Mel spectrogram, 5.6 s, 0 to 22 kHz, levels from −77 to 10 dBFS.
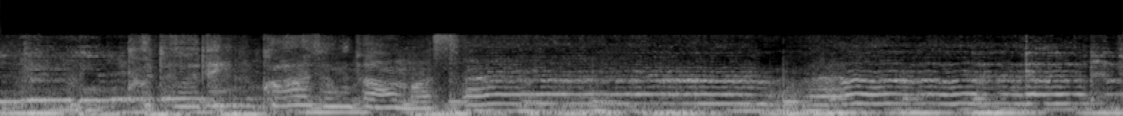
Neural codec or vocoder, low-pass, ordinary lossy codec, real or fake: codec, 16 kHz, 4 kbps, FreqCodec, smaller model; 7.2 kHz; none; fake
